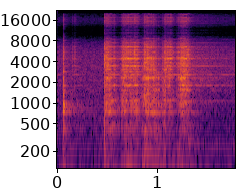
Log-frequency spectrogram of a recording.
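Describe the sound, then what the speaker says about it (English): A hand file rasping across a cast metal house number made from a melted disc brake rotor, with a short scrape followed by a few firm, rhythmic strokes, close and loud. "We'll give it a file and we'll see what happens."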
